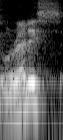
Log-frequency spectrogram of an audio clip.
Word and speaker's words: Aurelis: today's item is the Aurelius or you could pronounce it or Ellis it's a one-handed sword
